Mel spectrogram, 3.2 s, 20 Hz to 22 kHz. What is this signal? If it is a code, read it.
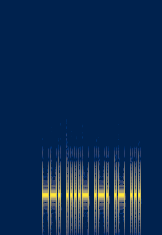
Morse code, heard as a keyed tone, about 30 wpm, 700 Hz. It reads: G4RAS
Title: DXCC-100 Call Signs - 5 Characters - Repeated 2x - 30wpm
